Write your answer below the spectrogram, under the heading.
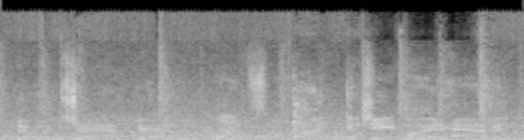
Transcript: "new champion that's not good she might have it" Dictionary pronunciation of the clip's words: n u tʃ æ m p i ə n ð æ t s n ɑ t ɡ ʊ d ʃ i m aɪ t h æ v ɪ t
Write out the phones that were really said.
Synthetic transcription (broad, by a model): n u tʃ æ m p i ə n ð æ t s n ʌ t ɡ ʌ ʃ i m aɪ t h æ v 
